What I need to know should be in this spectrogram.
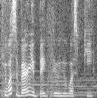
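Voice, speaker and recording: A young woman streams a game and chats off the cuff in an informal, musing way. Her voice sits at a medium pitch, with faint music behind it. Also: brisk. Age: young adult. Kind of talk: casual live stream chat.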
